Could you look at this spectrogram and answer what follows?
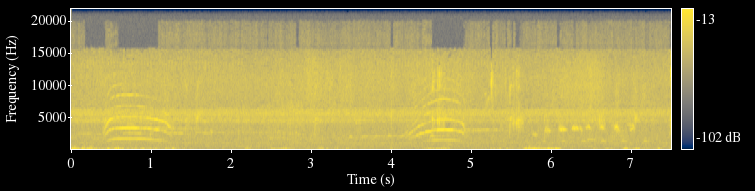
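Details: A seriema foraging at Pousada Piuval in the Pantanal gives two loud, yelping notes that arch up and fall, each about a second long, several seconds apart, over low wind rumble and faint chirps.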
